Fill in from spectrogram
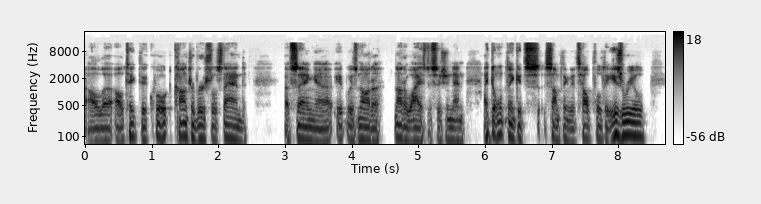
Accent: Canada; I thank goodness for being a Canadian.

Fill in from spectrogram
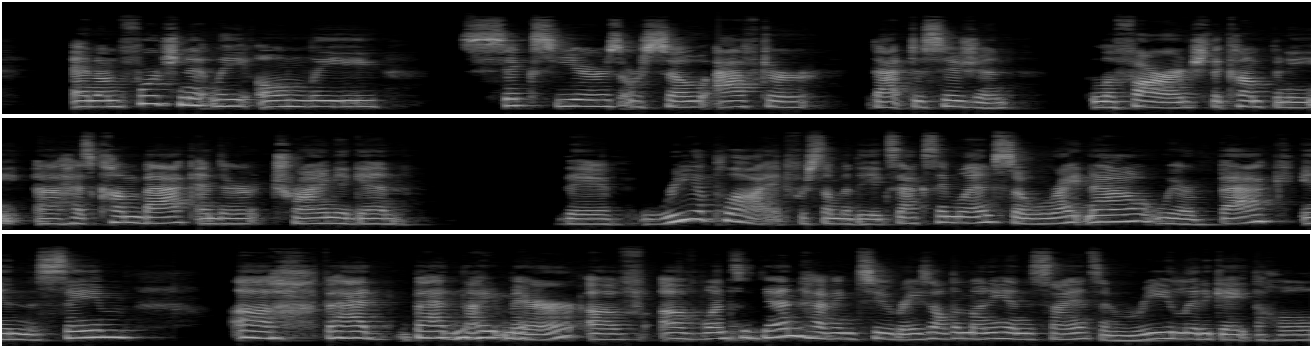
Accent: Burlington, Ontario, Canada; I grew up near Oakville in North Burlington

